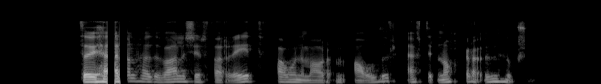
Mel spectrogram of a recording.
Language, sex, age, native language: Icelandic, male, 30-39, Icelandic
